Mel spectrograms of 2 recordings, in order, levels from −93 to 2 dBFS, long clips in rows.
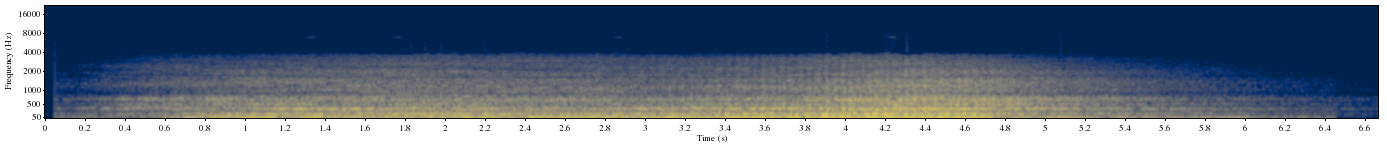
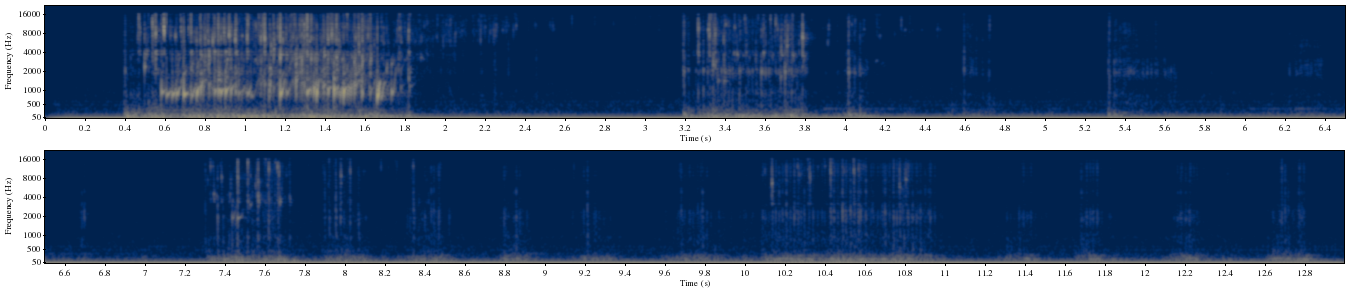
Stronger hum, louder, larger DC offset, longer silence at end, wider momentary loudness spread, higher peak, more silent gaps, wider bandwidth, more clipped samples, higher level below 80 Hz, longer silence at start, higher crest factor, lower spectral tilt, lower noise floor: neither; first, -22 LUFS vs -40 LUFS; second, under 0.1% vs 0.6%; first, 0.65 s vs 0 s; second, 21 LU vs 28 LU; first, -2 dBFS vs -10 dBFS; neither; second, 3.5 kHz vs 17 kHz; neither; first, -20 dBFS vs -54 dBFS; first, 0.35 s vs 0 s; second, 16 dB vs 36 dB; first, -12 dB/octave vs -1.5 dB/octave; second, -49 dBFS vs -70 dBFS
